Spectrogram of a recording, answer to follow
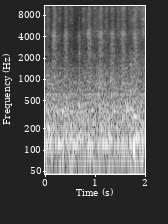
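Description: Chalk writing on a chalkboard: a quick run of faint strokes as a word is written.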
